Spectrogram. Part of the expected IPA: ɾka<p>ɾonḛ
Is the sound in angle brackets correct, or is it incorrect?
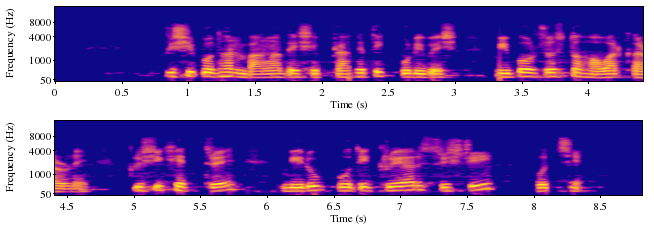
incorrect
